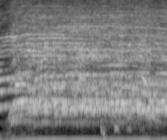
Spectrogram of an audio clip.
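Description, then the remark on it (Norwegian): A crowd roars loudly and continuously for about two seconds, a dense wall of many voices shouting and cheering together at full volume without letting up, voting by roaring on whether someone should recite a haiku. “ta brøl så høyt dere kan hvis han skal holde haiku.”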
